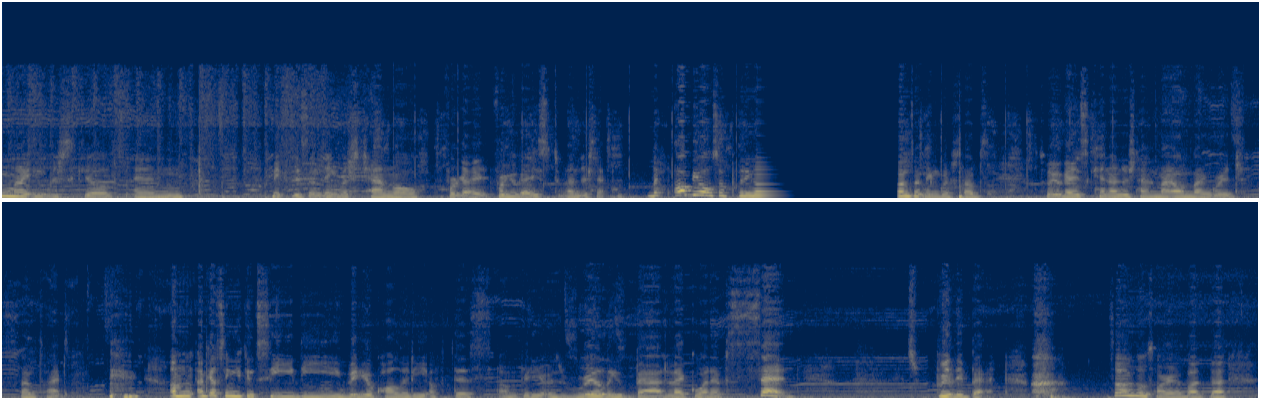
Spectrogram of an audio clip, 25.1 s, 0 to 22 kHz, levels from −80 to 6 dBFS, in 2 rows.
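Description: At 7.55 s the audio stops moving forward and holds for about 1.4 s, until 8.98 s. This is a call audio freeze. The last bit of sound carries on as a fading buzz or hiss. Then it drops away, and about 1.06 s of that span is silent. The likely cause is packets held up in transit, which let the jitter buffer run dry. When the audio returns, it resumes exactly where it stopped. Nothing is lost. The sound is simply pushed about 1.4 s later.

From 13.14 s to 15.90 s there is a jitter buffer speed-up. The receiver was holding more audio than it aims for. To work it off, it cut many short slices, one or a few pitch periods each, in quick succession. Roughly a second and a half was removed. The audio plays at about 151% speed while the pitch stays the same. It sounds rushed and clipped along until normal pacing returns.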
